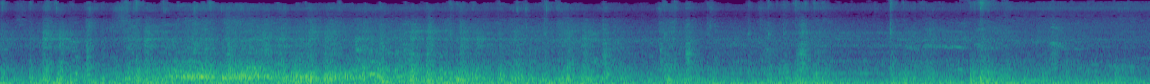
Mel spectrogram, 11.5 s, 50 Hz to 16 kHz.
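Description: Seibu 2000-series electric train running along the track, heard from inside the driver's cab: a steady rumble of wheels on rail, with several clacks over rail joints in the second half.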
